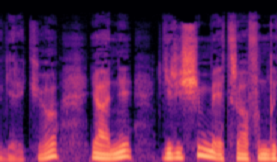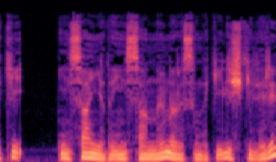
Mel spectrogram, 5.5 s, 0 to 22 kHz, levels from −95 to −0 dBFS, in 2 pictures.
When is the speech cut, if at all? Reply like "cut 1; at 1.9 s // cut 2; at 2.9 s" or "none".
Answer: none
